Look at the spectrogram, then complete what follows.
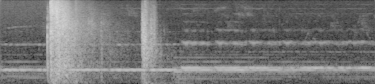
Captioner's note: gunshot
